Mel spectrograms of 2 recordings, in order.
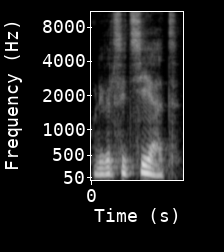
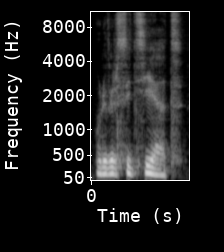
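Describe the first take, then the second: No difference in how they are said.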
